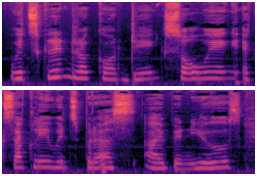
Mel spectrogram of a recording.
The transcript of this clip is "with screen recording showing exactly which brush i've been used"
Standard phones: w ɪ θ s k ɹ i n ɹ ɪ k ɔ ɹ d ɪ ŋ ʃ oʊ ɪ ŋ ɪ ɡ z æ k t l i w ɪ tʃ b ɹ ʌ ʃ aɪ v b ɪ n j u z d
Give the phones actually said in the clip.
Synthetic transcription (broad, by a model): w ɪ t s k ɹ i n ɹ ɪ k ɔ ɹ d ɪ ŋ s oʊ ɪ ŋ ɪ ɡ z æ k t l i w ɪ tʃ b ɹ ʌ s aɪ b ɪ n j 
